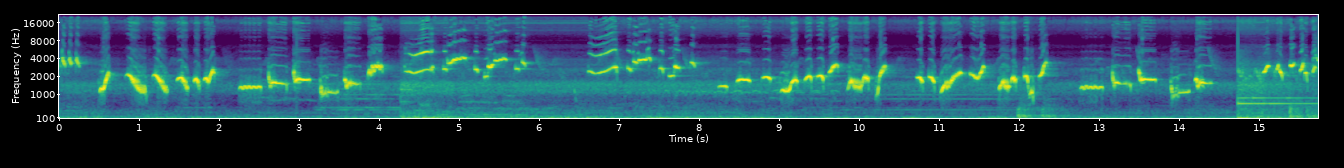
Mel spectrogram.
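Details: Natural song of a white-rumped shama, offered to lure silent and stressed shamas: a long, varied flow of whistled phrases, rapid trills and sharp high notes, with a constant low hum in the background.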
